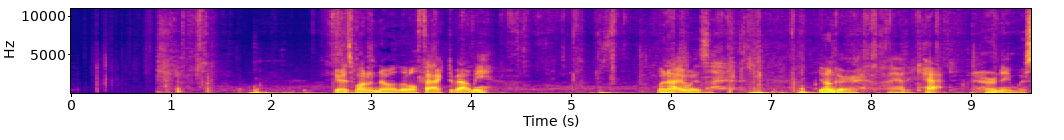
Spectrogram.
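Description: A man talks close up, with animation.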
